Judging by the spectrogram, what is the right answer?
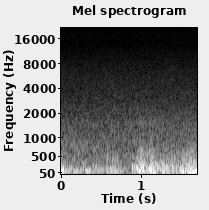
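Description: Thunder from an approaching storm in the Alan Wake video game: a deep, low rumble rolls on steadily and swells louder in its second half, mixed with a windy, rain-like hiss.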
